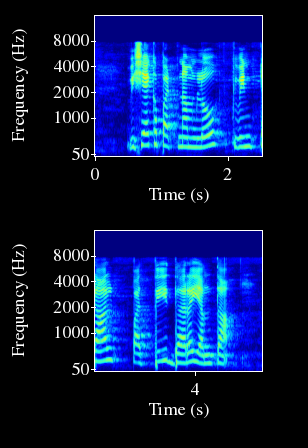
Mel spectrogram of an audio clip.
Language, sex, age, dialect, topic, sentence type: Telugu, male, 18-24, Utterandhra, agriculture, question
